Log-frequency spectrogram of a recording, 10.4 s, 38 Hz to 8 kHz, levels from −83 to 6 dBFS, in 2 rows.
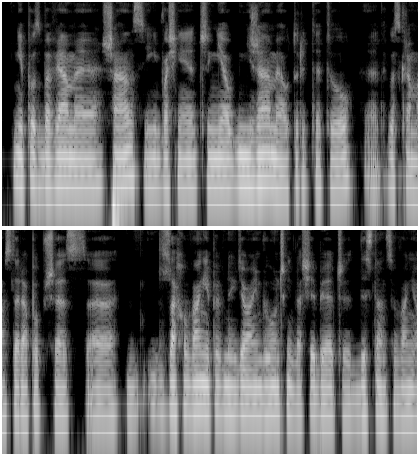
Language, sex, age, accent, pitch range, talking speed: Polish, male, 20-39, native, 90-100 Hz, 115 wpm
